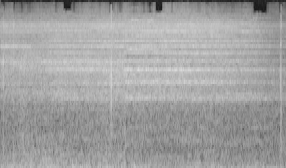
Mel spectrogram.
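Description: A new DLR light railway train runs between Tower Gateway and Beckton, a steady rumbling roll with a faint wheel whine and a couple of soft clicks, heard from inside.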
